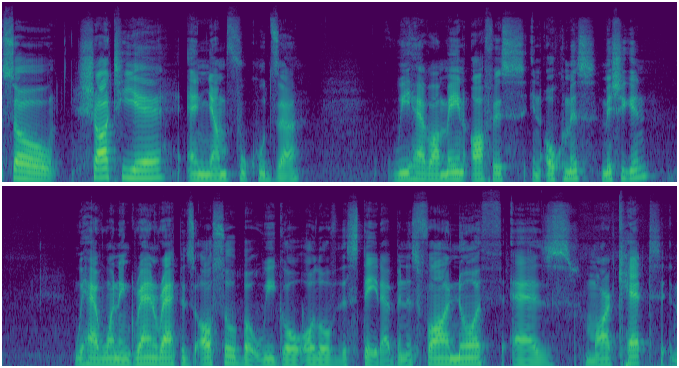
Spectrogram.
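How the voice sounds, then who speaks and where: A man's medium-pitched voice with a Zimbabwean accent, ordinary pitch variation and a fairly slow pace, on a very clean recording with a silent background. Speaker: criminal defense attorney. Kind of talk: interview.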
